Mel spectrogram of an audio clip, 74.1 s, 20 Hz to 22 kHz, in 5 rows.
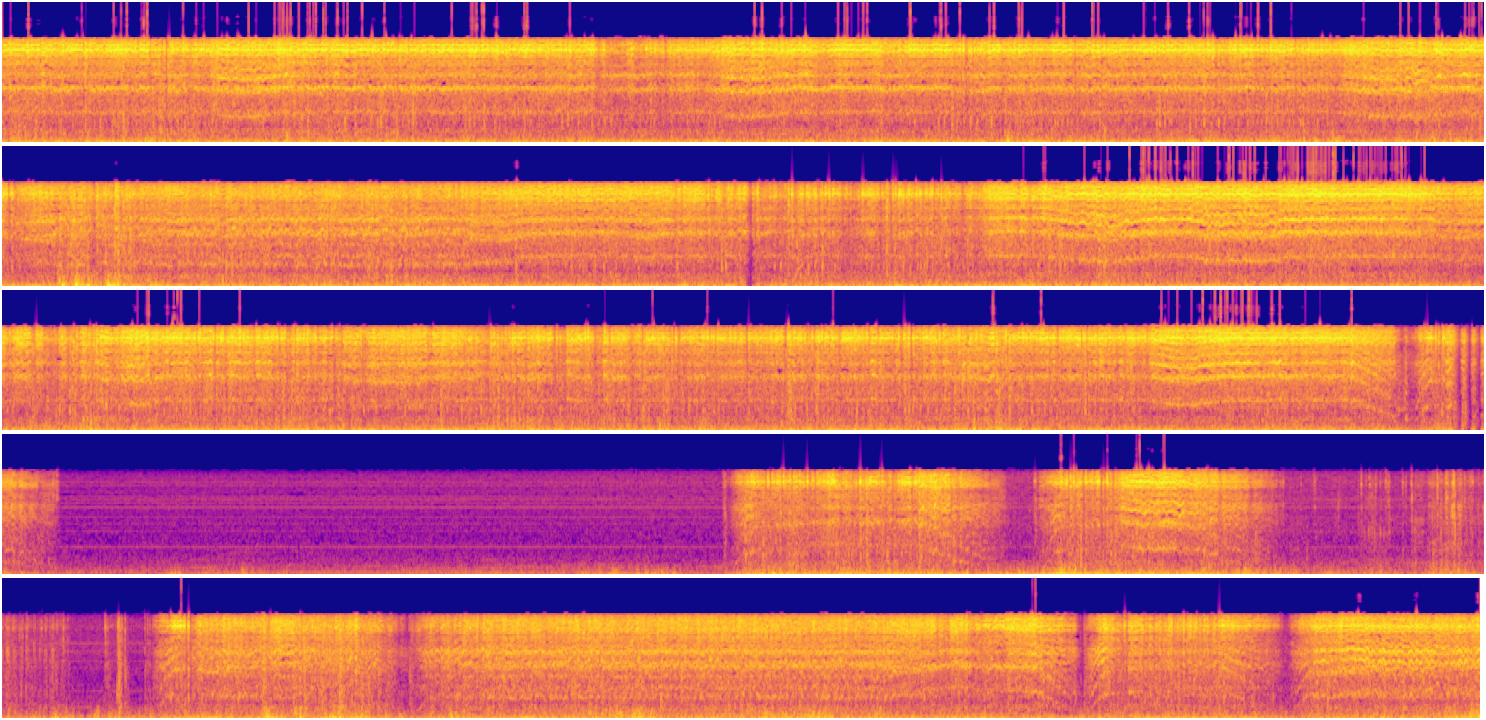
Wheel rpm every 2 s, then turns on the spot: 240, 220, 230, 230, 230, 230, 230, 210, 190, 190, 220, 230, 230, 220, 230, 230, 230, 230, 230, 240, 230, 130, 10, 0, 0, 30, 170, 120, 20, 10, 110, 140, 190, 200, 180, 160, 160.
58-60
